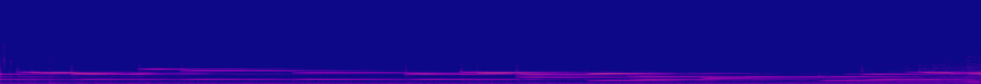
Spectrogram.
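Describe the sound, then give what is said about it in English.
A single chiming, bell-like instrument plays a slow, winding, repetitive melody at the very start of a film's main theme, each note ringing out clearly and overlapping the next, over a soft low background hum with no voices. “So at the very start of that main score, you just hear like a singular bell sound, you know, repetitively for a little bit, you know, and then it starts to build from there.”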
